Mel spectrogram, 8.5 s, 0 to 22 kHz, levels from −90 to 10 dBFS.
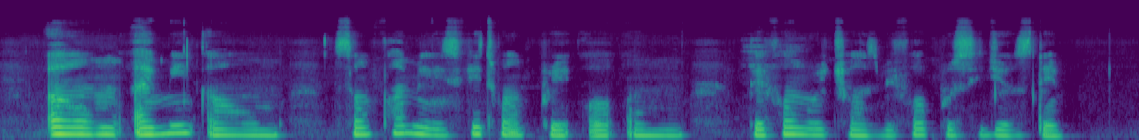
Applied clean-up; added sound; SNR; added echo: none; none; none; none.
